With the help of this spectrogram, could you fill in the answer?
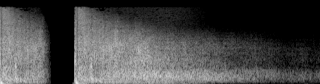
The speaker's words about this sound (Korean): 나는 문을 열어 젖혔고 거기 봉당을 내려서는 그를 보았소. 나는 정말 무의식 중에 그 사내를 향해 총을 쏘았던 것이요.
